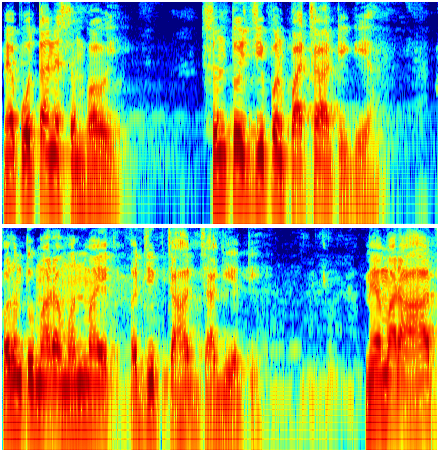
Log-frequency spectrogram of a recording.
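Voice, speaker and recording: A woman narrating a first-person family story in a calm, measured way. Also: lowish voice.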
